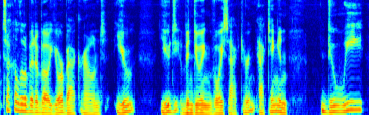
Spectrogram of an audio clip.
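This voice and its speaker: A man's voice: mid-range voice, big pitch swings, measured pace, creaky, a little mellow. A man hosting a podcast, asking his guest questions in a casual conversational style. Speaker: podcast host, interviewer. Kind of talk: casual interview.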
